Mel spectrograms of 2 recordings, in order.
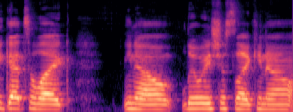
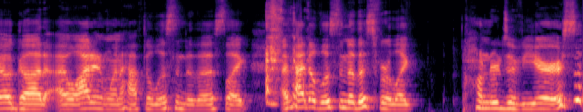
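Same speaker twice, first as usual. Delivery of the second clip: normal talking voice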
